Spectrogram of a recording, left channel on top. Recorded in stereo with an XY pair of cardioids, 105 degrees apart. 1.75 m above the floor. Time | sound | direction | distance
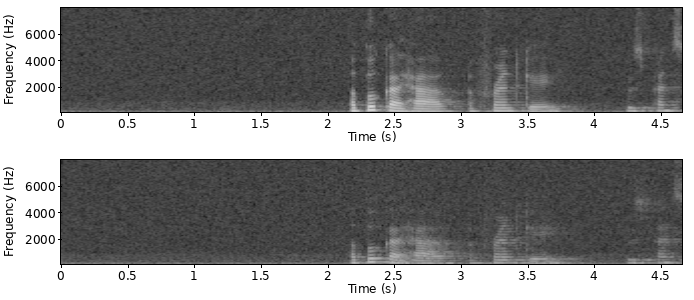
2.2 | a woman speaking | 65° left | 0.5 m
